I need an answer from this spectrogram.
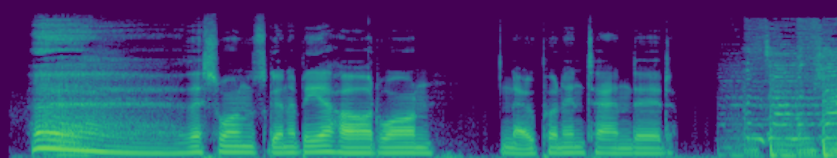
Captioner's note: sigh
